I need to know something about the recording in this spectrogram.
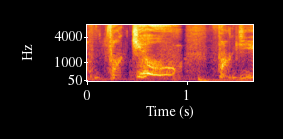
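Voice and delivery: hushed whisper under the breath. Retelling swearing at a screen with a child asleep nearby: reenacted whisper. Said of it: "I have to whisper in the house".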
